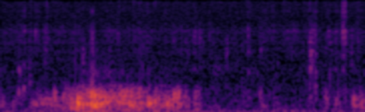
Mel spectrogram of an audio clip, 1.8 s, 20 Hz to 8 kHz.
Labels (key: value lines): label: biophony, growl
recorder: SoundTrap 600 or HydroMoth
